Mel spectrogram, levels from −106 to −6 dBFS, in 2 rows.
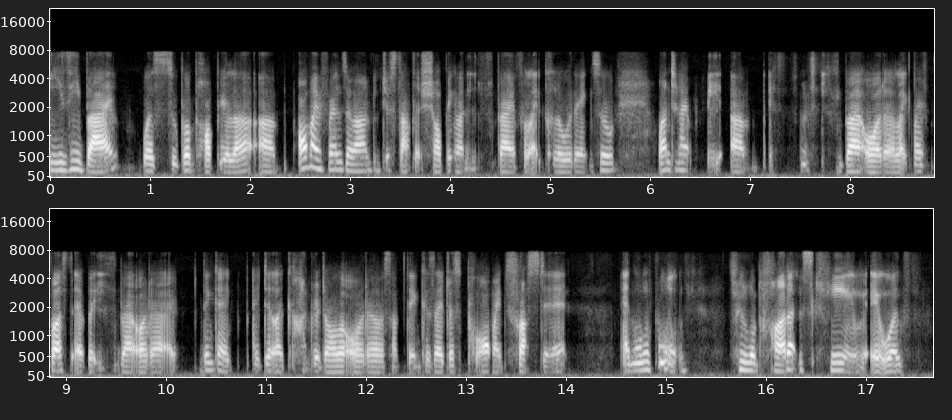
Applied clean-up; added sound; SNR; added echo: neural diffusion model UNIVERSE++.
